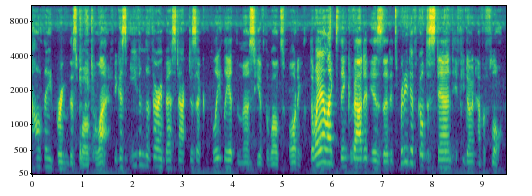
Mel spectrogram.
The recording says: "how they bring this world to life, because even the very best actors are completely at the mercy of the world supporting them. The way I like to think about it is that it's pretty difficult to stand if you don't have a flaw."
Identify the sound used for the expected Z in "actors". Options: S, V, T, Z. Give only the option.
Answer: Z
